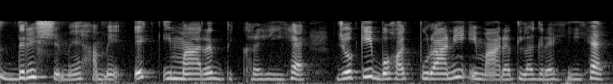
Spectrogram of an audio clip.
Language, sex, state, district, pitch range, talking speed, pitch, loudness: Hindi, female, Jharkhand, Palamu, 240-275 Hz, 155 wpm, 250 Hz, -18 LUFS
